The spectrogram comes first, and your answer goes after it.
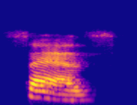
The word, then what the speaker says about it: says: Kalau ditambahin S, bacanya bukan says, tapi says. S-E-Z bunyinya. S-nya bunyinya seperti Z.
